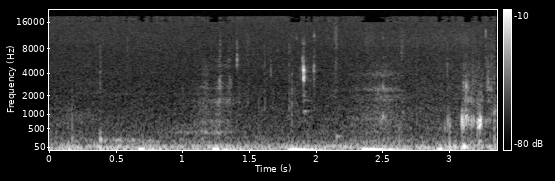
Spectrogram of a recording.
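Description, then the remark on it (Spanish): Quiet mouth noises of someone taking a sip of coffee: a soft slurp followed by small wet swallowing and lip sounds, with no talking. “A veces, pausa para trago de café.”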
